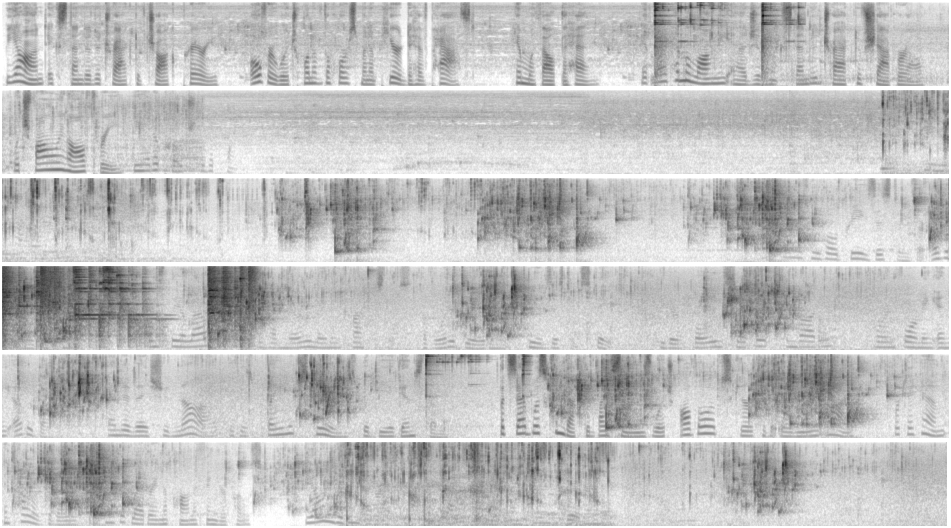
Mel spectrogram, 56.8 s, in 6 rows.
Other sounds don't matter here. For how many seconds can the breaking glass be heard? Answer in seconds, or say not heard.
5 s.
